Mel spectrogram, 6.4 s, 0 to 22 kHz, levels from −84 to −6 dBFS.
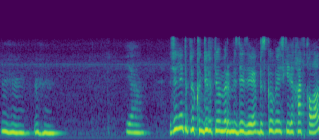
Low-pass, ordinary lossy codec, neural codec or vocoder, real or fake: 7.2 kHz; none; none; real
